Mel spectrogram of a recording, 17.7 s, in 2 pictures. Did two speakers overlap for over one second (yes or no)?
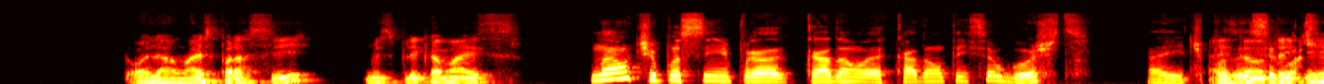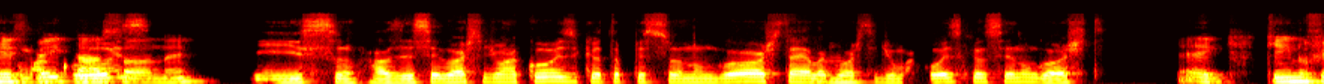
yes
